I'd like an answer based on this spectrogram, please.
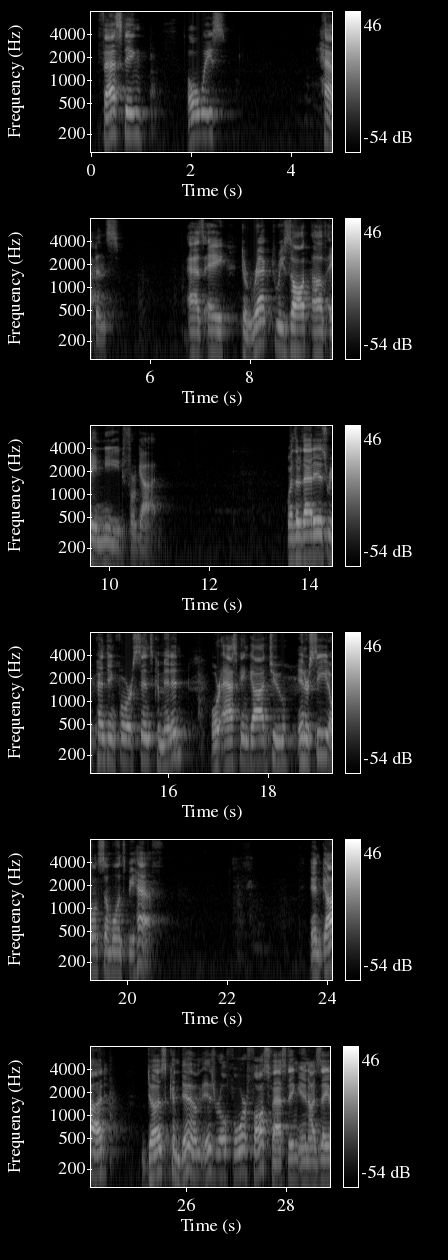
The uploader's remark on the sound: Sermon preached at HMC, October 29,2023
